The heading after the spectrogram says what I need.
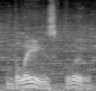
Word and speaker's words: BlazBlue: blazeblue doesn't make any sense despite stylistically missing the E you're required to toss aside your understanding of the English language and simply accept that pronunciation is blaze blue it's the strongest ringing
